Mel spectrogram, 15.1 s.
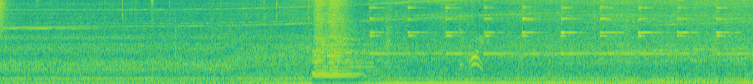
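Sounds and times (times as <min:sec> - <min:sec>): diesel locomotive engine: 0:00.0 - 0:15.0
train horn blast: 0:06.2 - 0:07.8.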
